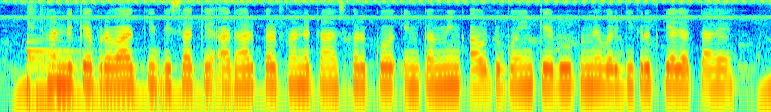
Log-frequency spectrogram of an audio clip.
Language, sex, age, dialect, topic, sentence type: Hindi, female, 18-24, Kanauji Braj Bhasha, banking, statement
